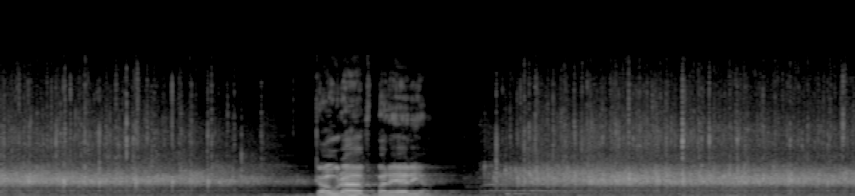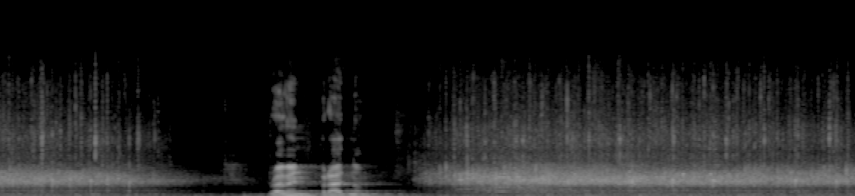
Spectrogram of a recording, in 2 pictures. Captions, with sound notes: Gaurav Bareria. (CHEERS) (APPLAUSE) Rowan Bradnum. (CHEERS) (APPLAUSE)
